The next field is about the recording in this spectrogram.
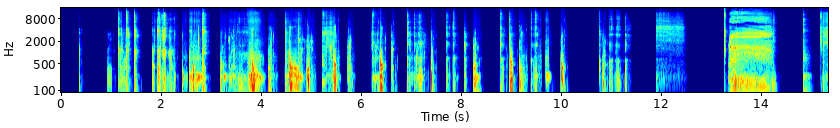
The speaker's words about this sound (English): I just took some of this pre-workout supplement, stirring it in with a glass of water. It's going to keep me fueled through this game. I'm going to even let you listen to me drink it.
